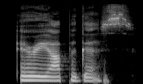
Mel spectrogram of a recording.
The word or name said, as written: areopagus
